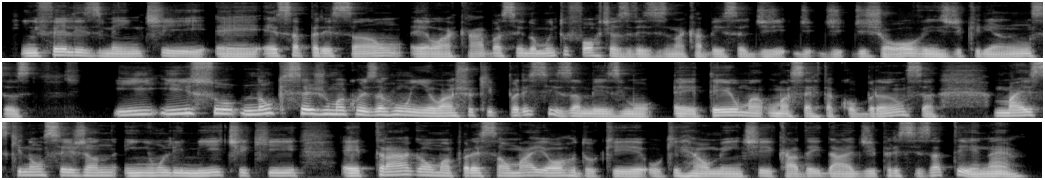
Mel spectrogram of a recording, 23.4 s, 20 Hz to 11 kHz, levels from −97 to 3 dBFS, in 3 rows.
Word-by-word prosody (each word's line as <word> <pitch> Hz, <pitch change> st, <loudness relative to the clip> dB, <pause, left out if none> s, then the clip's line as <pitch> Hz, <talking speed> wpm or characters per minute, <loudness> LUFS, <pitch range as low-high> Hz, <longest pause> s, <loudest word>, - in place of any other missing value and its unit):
Infelizmente, 110 Hz, -, +1 dB
eh, 95 Hz, -2 st, -1 dB
essa 110 Hz, 0 st, +1 dB
pressão 110 Hz, +1 st, -1 dB
ela 95 Hz, -1 st, 0 dB
acaba 105 Hz, +2 st, -5 dB
sendo 110 Hz, -1 st, -1 dB
muito 120 Hz, +9 st, -2 dB
forte, 125 Hz, -6 st, -1 dB
às 95 Hz, -3 st, -2 dB
vezes 90 Hz, 0 st, -4 dB
na 90 Hz, -1 st, -3 dB
cabeça 95 Hz, -1 st, -5 dB
de 90 Hz, 0 st, -5 dB
de 95 Hz, -1 st, -9 dB
de 90 Hz, -1 st, -10 dB
de 100 Hz, -, -6 dB
jovens, 95 Hz, 0 st, 0 dB
de 95 Hz, -, -6 dB
crianças, 95 Hz, 0 st, -2 dB, 0.6 s
e 185 Hz, +6 st, 0 dB
isso, 210 Hz, -2 st, +3 dB
não 190 Hz, +6 st, +4 dB
que 200 Hz, -, -9 dB
seja 200 Hz, -3 st, +6 dB
uma 185 Hz, -1 st, +4 dB
coisa 160 Hz, -4 st, +4 dB
ruim, 155 Hz, -5 st, +2 dB
eu 115 Hz, -1 st, +4 dB
acho 120 Hz, +3 st, +1 dB
que 140 Hz, -, -6 dB
precisa 135 Hz, -6 st, -1 dB
mesmo, 100 Hz, -2 st, +1 dB
eh, 105 Hz, -2 st, +2 dB
ter 130 Hz, +9 st, +5 dB
uma 120 Hz, -6 st, +2 dB
uma 105 Hz, -2 st, +1 dB
certa 100 Hz, +1 st, -2 dB
cobrança, 100 Hz, +5 st, -2 dB, 0.4 s
mas 125 Hz, +3 st, +3 dB
que 150 Hz, -, -3 dB
não 145 Hz, 0 st, 0 dB
seja 135 Hz, -2 st, +1 dB
n 130 Hz, +1 st, -3 dB
em 120 Hz, +1 st, +2 dB
um 125 Hz, -, +1 dB
limite 125 Hz, +2 st, +1 dB
que, 125 Hz, 0 st, -2 dB, 0.3 s
eh, 115 Hz, 0 st, +4 dB
traga 150 Hz, +4 st, +1 dB
uma 125 Hz, -3 st, 0 dB
pressão 120 Hz, 0 st, +1 dB
maior 125 Hz, -1 st, +2 dB
do 105 Hz, -1 st, -5 dB
que, 100 Hz, -1 st, 0 dB
o 105 Hz, -, -3 dB
que 95 Hz, -, -7 dB
realmente 105 Hz, +1 st, 0 dB
cada 100 Hz, -1 st, -2 dB
idade 105 Hz, -1 st, -2 dB
precisa 115 Hz, +2 st, -3 dB
ter, 95 Hz, -8 st, +1 dB
né. 95 Hz, -1 st, +1 dB
110 Hz, 160 wpm, -25 LUFS, 100-130 Hz, 0.6 s, seja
